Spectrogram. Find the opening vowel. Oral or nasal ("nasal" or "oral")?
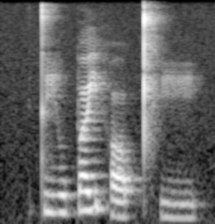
oral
